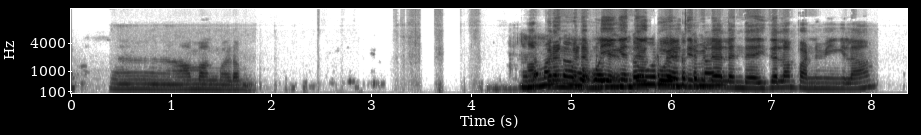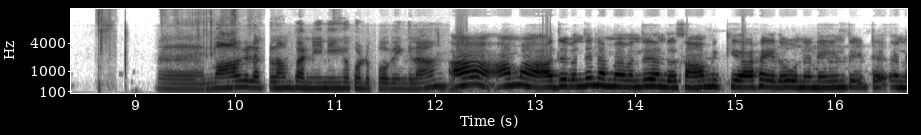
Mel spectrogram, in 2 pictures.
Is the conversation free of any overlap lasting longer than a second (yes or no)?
no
